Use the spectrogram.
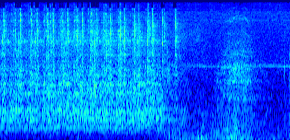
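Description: A sewing machine stitches a log cabin quilt block, a quiet, fast-running mechanical whir that slows and shifts near the end, recorded faintly and close by.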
